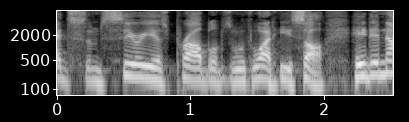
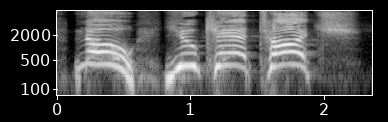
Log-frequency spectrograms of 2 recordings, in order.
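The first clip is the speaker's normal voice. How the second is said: shout; 10 semitones higher, 4 dB louder, much slower than usual. Real, not acted. Preacher shouting a warning.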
